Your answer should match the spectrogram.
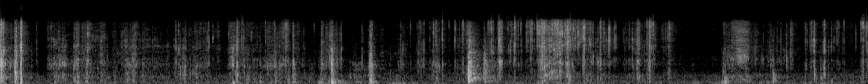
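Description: Foil wrappers of 2020 Topps Finest baseball card packs crinkling and tearing in irregular bursts as the packs are torn open, with sharp crackles throughout and a denser stretch of crinkling about five seconds in.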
